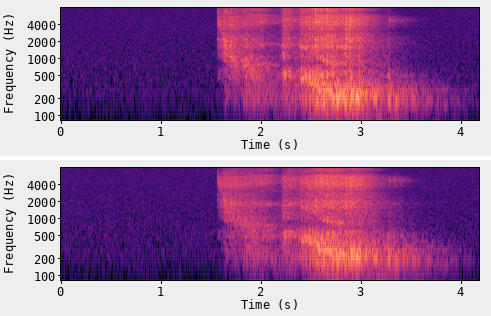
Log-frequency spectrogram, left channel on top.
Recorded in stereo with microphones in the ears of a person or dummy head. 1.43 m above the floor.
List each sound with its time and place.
1.6 s tape being pulled: 25° left (ahead or behind), 1.5 m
